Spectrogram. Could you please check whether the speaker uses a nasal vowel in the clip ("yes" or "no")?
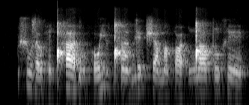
yes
